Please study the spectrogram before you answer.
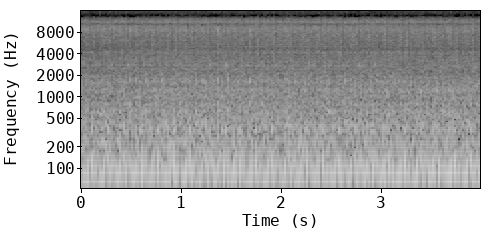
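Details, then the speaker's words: Honda Ridgeline pickup that sat unused in the woods for years, first start: even, smooth idle with a steady pulse and no ticks or knocks; alternator still charging. Normal idle. "Besides that, she sounds good. The alternator's still charging."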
